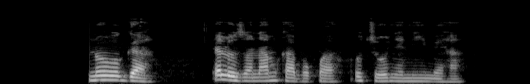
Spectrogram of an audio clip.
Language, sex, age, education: Igbo, female, 30-45, tertiary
